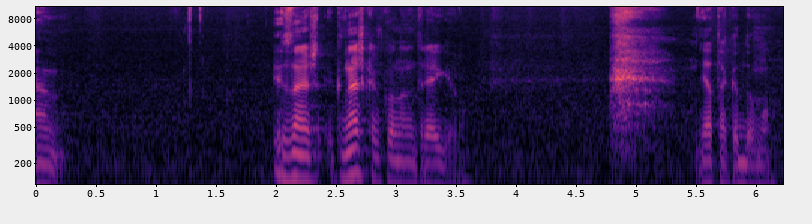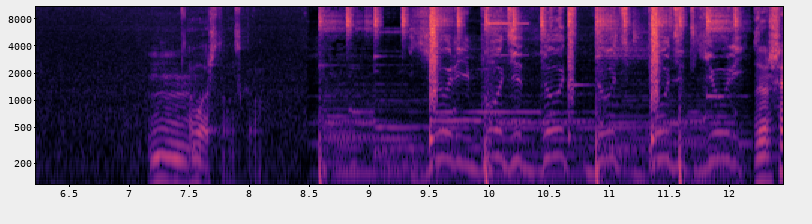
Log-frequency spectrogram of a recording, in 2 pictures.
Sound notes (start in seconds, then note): 3.8 exhales; 8.5 title theme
